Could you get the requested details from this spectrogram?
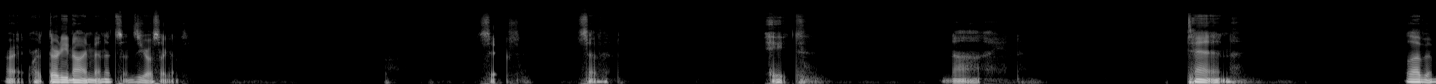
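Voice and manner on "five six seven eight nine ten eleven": quiet counting. Real, not acted. Quietly counting a breath hold.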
